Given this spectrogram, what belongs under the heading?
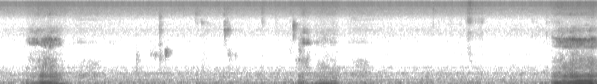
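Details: Animal snoring: three low, rumbling snorts about five seconds apart over a quiet background, each a rough, noisy breath in.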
